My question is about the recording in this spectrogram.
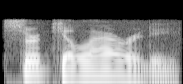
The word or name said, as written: circularity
